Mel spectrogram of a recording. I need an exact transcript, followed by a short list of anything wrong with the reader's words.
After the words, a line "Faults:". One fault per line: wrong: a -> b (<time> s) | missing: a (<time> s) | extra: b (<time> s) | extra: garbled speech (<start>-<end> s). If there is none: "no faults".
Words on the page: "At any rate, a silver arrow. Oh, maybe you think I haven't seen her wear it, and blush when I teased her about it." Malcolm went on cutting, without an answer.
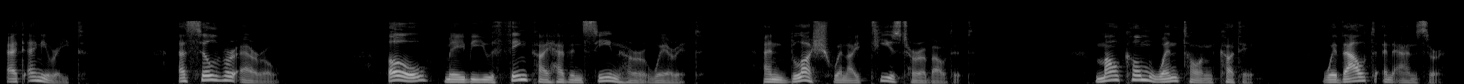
"At any rate, a silver arrow. Oh, maybe you think I haven't seen her wear it, and blush when I teased her about it." Malcolm went on cutting, without an answer.
Faults:
no faults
